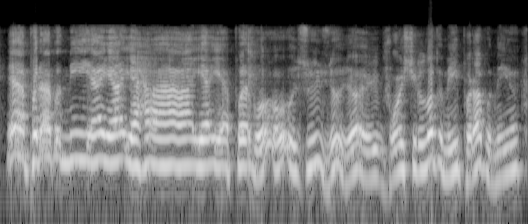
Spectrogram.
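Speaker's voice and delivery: high, jeering taunt; mocking heckler. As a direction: jeer at him like a coward. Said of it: "They come up and".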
